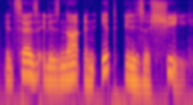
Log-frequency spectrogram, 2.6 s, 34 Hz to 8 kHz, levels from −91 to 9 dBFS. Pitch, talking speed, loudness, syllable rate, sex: 130 Hz, 255 wpm, -17 LUFS, 4.6 syllables/s, male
